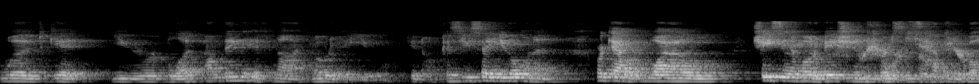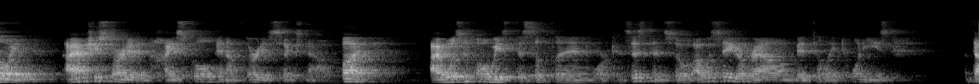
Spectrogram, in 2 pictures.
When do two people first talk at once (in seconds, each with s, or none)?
8.3 s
